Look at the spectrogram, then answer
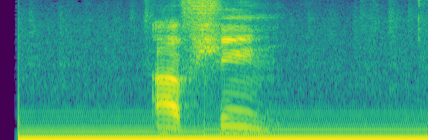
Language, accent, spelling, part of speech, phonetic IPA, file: Persian, Iran, افشین, proper noun, [ʔæf.ʃíːn], Fa-افشین.ogg
- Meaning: a male given name, Afshin, from Middle Persian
